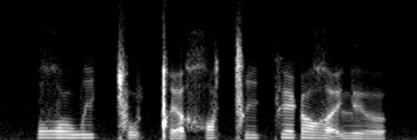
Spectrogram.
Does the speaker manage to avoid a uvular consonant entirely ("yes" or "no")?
no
